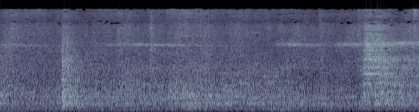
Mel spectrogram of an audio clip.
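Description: A thin metal sheet being carried and laid onto a wooden skate ramp: a sharp knock about half a second in and a longer scrape near the end, over a steady background rumble.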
